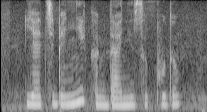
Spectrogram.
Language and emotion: Russian, positive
